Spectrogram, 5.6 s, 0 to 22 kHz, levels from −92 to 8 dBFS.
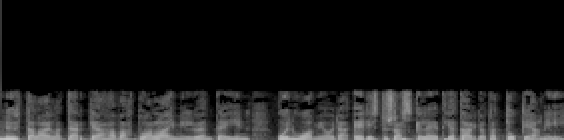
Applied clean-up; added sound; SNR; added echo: none; none; none; none.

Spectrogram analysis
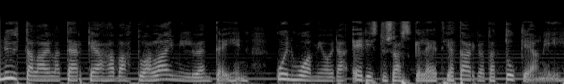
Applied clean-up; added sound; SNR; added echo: none; Wind instrument, woodwind instrument; 16 dB; none.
